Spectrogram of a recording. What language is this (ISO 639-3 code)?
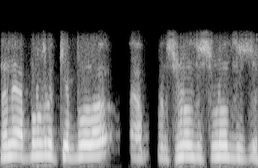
ori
